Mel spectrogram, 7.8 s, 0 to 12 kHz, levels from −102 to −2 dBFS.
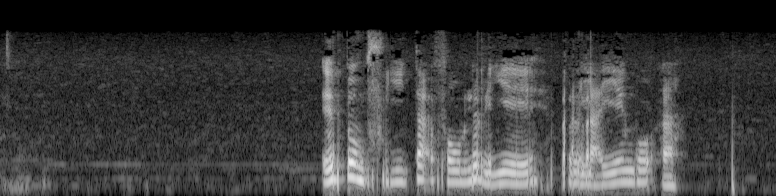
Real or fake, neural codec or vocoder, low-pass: real; none; 7.2 kHz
